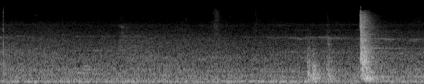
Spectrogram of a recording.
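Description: Hood latch of a 1965 Chevrolet Chevelle wagon released as the hood is opened, a single short, sharp clack about three and a half seconds in. A steady background hum runs underneath.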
